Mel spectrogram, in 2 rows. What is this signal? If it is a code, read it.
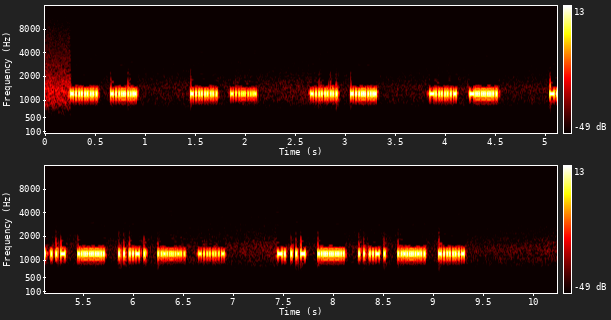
Hellschreiber (Feld-Hell, 122.5 baud), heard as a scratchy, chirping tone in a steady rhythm, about 1200 Hz. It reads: CQ CQ CQ DE W2JZO W2JZO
